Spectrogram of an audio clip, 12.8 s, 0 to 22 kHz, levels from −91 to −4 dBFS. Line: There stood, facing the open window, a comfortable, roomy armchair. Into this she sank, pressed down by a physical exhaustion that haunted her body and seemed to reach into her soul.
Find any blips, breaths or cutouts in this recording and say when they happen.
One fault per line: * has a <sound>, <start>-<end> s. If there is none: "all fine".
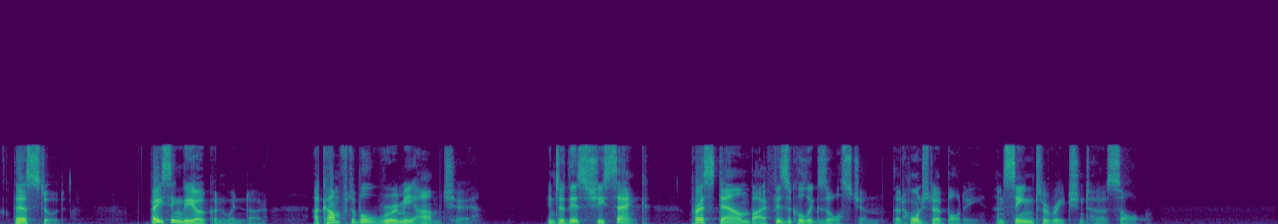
all fine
